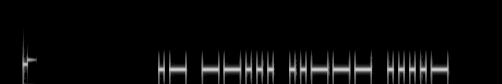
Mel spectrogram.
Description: Morse code, heard as a keyed tone, about 22 wpm, 700 Hz. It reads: A724
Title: Common Cut Numbers - 4-Digit 22wpm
